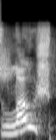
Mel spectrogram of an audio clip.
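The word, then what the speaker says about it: Lohse: It's Loesch, but the H is before the S.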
